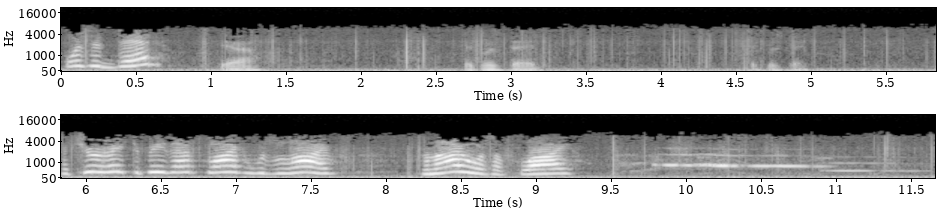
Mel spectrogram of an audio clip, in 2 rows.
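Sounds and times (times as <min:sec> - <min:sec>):
speech: 0:00.0 - 0:01.4, 0:02.7 - 0:03.3, 0:04.6 - 0:05.1, 0:05.8 - 0:09.4
coyote howling: 0:09.5 - 0:11.6.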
